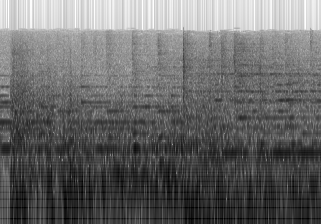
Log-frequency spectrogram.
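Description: A loud, continuous thunderstorm with deep rolling thunder rumbling steadily throughout, dense, with no voices.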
